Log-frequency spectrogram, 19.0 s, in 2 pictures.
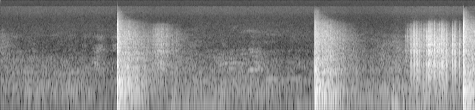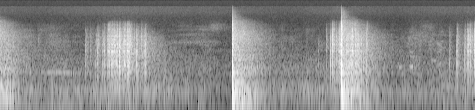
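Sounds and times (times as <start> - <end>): crackling fireworks pops: 7.9 - 15.1, 15.9 - 17.2.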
